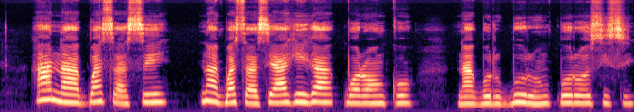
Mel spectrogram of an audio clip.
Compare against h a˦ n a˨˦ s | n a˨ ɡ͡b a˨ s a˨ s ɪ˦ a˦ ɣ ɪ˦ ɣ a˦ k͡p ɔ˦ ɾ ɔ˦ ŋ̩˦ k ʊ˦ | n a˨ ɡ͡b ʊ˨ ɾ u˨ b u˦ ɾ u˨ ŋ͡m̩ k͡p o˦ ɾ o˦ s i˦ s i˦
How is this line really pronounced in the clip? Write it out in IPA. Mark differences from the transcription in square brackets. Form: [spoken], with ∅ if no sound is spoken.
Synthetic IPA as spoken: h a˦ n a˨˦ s | n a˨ ɡ͡b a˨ s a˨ s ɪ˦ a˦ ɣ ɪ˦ ɣ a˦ k͡p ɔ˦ ɾ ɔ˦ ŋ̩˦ k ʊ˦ | n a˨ ɡ͡b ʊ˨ ɾ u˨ [ɡ͡b] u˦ ɾ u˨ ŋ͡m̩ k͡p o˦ ɾ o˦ s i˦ s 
